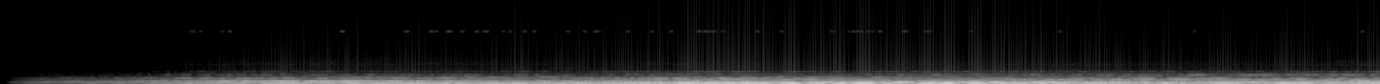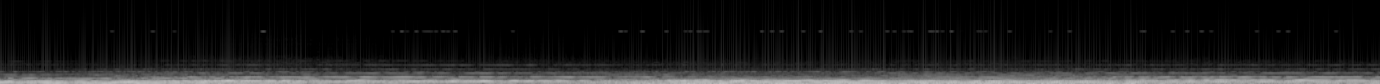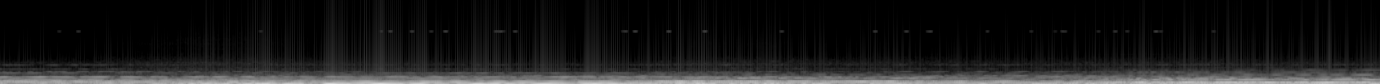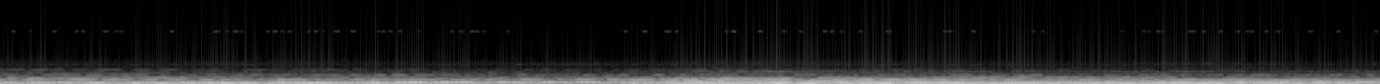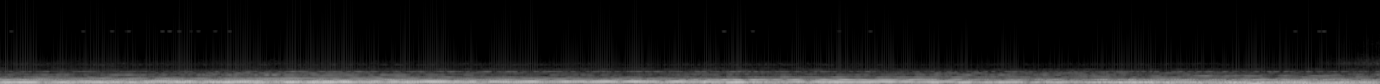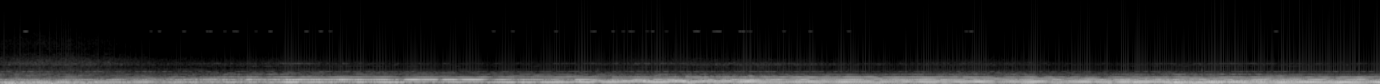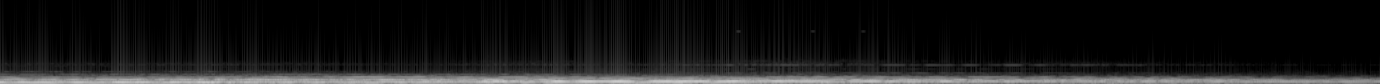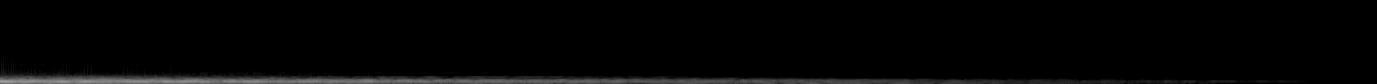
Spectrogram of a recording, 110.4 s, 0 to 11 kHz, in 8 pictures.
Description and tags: Ambient Wave 14 (Stretched)
This sound or sounds was created through the help of VST's, time shifting, parametric EQ, cutting, sampling, layering and many other methods of sound manipulation.
Any amount donated is greatly appreciated and words can't show how much I appreciate you. Thank you for reading.
๐Ÿ…ต๐Ÿ† ๐Ÿ…ด๐Ÿ…ด๐Ÿ†‚๐Ÿ…พ๐Ÿ†„๐Ÿ…ฝ๐Ÿ…ณ.๐Ÿ…พ๐Ÿ† ๐Ÿ…ถ
beat, beep, bop, created, dance, electronic, electronica, loop, loops, Manipulated, music, Sample, song, sound, track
